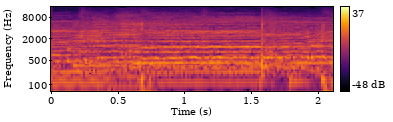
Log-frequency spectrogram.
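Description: Church choir singing a worship song with instrumental backing: held sung notes over a steady bass line, with a few beats struck.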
